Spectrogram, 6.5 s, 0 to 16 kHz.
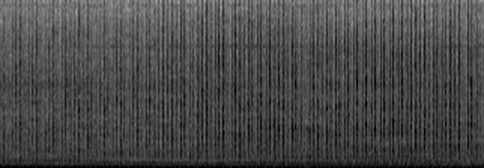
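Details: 2010 Harley-Davidson Dyna Wide Glide V-twin, with a new battery, freshly adjusted clutch and fresh gas: deep, loping potato-potato idle with a steady beat and no tapping or clatter. Normal idle.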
